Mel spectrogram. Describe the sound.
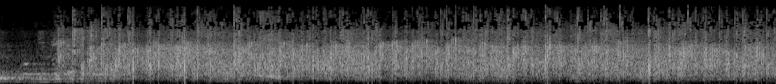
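Applause from a crowd, dense and steady, beginning after a brief quiet moment at the start and carrying on evenly to the end.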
